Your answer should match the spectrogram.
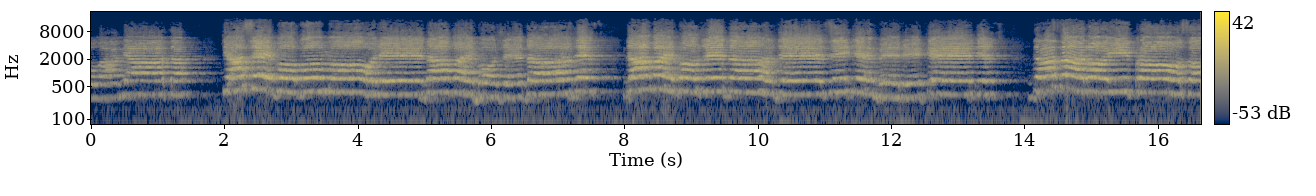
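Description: Girls singing a peperuda rain-ritual song in unison, a single melody in long phrases with short breaks about two, eight and fourteen seconds in.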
